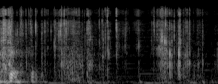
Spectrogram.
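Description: A foil Yu-Gi-Oh Judgment of the Light booster pack torn open by hand, its wrapper crinkling and crackling in quick irregular crackles.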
